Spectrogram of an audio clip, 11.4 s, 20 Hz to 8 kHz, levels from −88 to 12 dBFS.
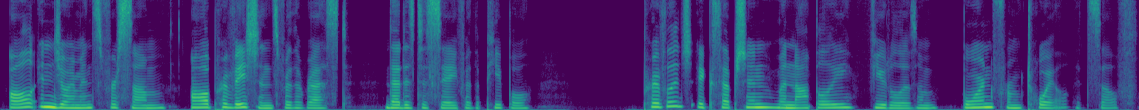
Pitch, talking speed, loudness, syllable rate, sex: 220 Hz, 125 wpm, -18 LUFS, 4.4 syllables/s, female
